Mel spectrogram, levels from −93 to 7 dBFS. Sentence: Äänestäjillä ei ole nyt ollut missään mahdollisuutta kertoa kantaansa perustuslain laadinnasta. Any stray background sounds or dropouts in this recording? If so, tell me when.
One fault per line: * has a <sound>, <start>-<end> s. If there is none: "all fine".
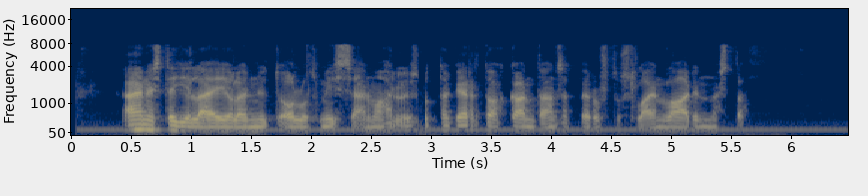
* has a dropout, 2.9-3.0 s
